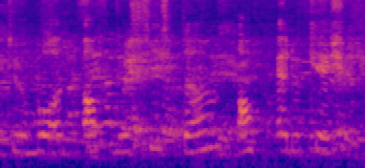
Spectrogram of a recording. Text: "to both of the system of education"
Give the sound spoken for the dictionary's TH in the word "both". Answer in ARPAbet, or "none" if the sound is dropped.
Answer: T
